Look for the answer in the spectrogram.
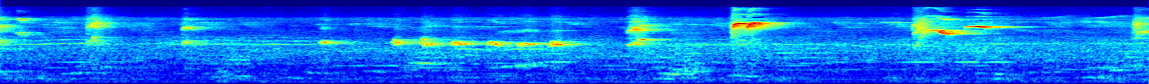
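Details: Sumatran sunbird, brown-chested, long kept in captivity and moulting yet singing actively: high, thin chirps and short sharp notes, with a run of quick trilled notes in the middle and louder bright whistles near the end.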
